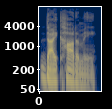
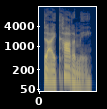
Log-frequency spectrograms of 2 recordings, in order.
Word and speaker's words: dichotomy: another great noun is dichotomy this word has four syllables and the stress is on that second syllable dichotomy that third syllable has that schah that uh sound D CH oh my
